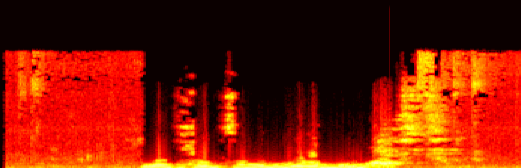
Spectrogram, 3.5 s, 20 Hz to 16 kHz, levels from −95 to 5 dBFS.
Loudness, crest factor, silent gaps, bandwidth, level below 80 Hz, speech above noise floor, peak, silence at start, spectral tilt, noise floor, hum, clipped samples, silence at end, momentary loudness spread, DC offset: -10 LUFS; 12 dB; none; 11.5 kHz; -40 dBFS; 22 dB; 0 dBFS; 0.05 s; -5.5 dB/octave; -32 dBFS; none; under 0.1%; 0 s; 15 LU; under 0.1%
